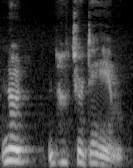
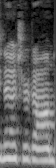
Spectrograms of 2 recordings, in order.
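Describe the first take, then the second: First: The name is said with an English pronunciation. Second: The name is said with a French pronunciation. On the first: The speaker calls it wrong. "why am I saying it like that?" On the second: The speaker calls it right. "Come on, I speak French"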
